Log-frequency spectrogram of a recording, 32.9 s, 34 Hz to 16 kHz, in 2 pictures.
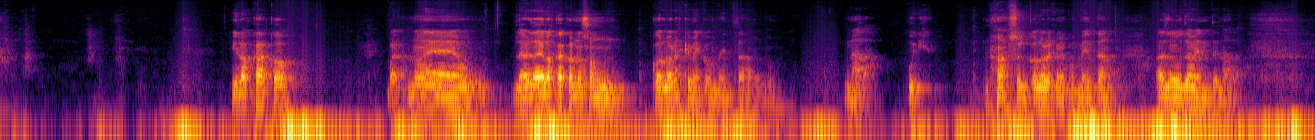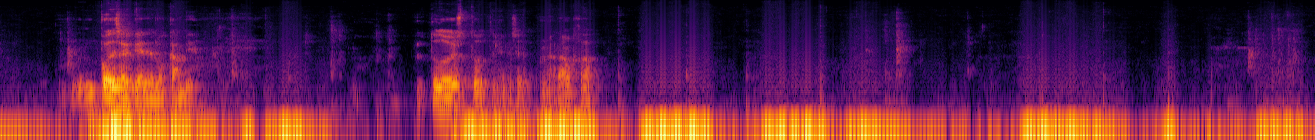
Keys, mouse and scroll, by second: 2.8 right click, 3.3-6.7 middle drag, 6.7-12.1 drag, 12.1-14.9 drag, 14.9-19.7 middle drag, 19.2 Tab, 19.7 right click, 20.6 l, 23.0-27.5 drag, 27.5 Tab, 28.2-29.4 middle drag, 29.4-31.9 drag, 31.9-32.8 ctrl+middle drag, 32.2 a.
